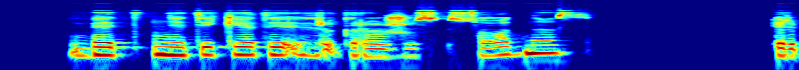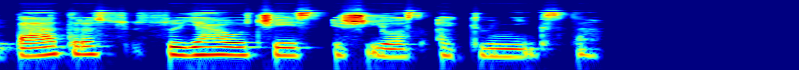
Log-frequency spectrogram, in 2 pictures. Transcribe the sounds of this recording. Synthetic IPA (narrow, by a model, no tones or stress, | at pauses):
bʲɛt̪nʲɛt̪ʲɪkʲeːt̪ʲɪɪɾɡɾɐʒʊsːoːd̪nɐs | ɪɾpʲæːt̪ɾɐsːʊjæˑʊt͡ʃʲɛɪsɪʃjoːsɐkʲuːnʲiːkst̪ɐ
